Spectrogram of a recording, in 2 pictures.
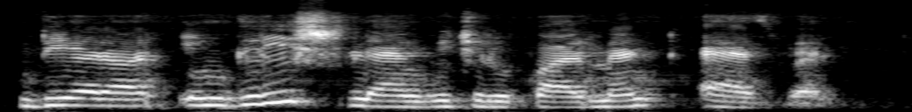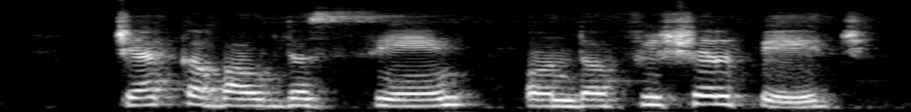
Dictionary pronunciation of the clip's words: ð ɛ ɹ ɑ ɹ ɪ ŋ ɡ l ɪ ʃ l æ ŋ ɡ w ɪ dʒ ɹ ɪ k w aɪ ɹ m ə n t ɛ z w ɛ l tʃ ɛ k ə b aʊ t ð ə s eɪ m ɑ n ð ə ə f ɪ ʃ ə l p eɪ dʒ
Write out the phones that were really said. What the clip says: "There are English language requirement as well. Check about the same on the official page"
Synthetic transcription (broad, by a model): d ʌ ɹ ɑ ɹ ɪ ŋ ɡ l ɪ ʃ l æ ŋ ɡ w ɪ dʒ ɹ ɪ k w aɪ ɹ m ə n t ɛ z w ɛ l tʃ ɛ k ə b aʊ t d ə s eɪ m ɑ n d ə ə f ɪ ʃ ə l p eɪ dʒ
